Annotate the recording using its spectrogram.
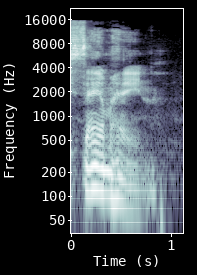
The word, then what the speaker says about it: Samhain: I say Samhain. It's S-A-M-H-A-I-N, like the fucking Glenn Danzig band, right? But it's pronounced Samhain, right?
